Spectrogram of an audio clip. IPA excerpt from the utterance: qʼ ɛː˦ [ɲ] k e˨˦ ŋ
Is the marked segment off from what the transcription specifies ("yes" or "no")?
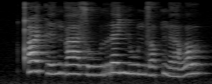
yes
